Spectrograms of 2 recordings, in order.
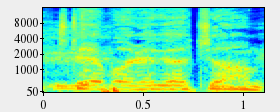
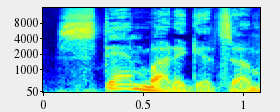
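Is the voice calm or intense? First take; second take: intense; calm. First: It is said in an intense, urgent voice. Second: It is said in a calm, relaxed voice. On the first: The danger is treated as alarming. "when you should be like" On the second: The danger is treated as routine. "just in a real calm voice"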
